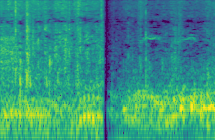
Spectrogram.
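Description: Close, low cooing from a black male pigeon that is molting its wing feathers, a rolling call broken by a brief cut before it resumes, with no voices.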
